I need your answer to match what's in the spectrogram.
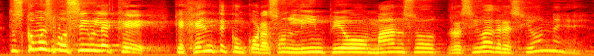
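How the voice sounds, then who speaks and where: An older Mexican man, a pastor, preaches a sermon to his congregation in a high, expressive, bright and forceful voice, speaking a little slowly. He has a Mexican Spanish accent and tells stories full of humor, joking with the people listening.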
